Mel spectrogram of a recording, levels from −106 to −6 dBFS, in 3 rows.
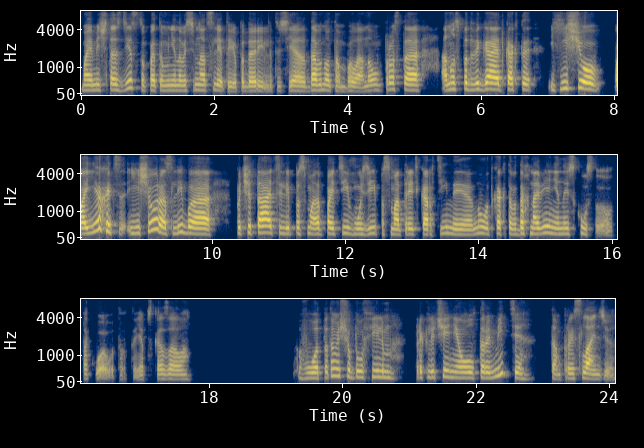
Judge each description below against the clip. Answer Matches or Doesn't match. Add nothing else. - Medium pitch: Doesn't match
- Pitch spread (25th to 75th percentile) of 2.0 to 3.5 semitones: Matches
